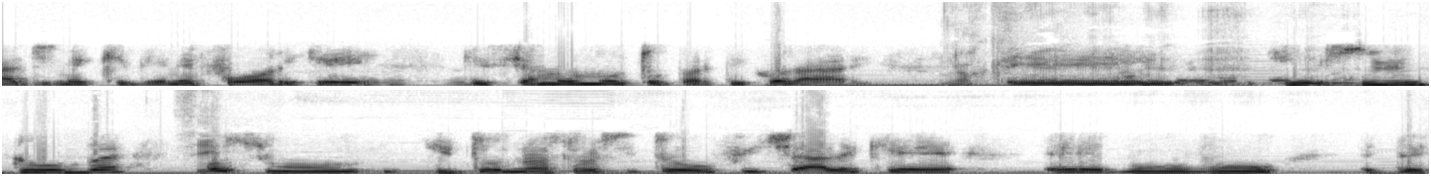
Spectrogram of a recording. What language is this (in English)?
Italian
